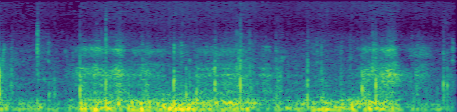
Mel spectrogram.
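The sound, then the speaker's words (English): Fast footsteps of a person walking briskly: a quick, steady run of hard, clip-clopping steps over a low rumble, with no voices. “I'm walking fast.”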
